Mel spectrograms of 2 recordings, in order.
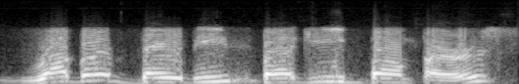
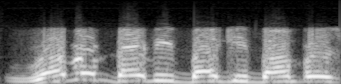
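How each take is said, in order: First: It is said slowly. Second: It is said quickly.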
